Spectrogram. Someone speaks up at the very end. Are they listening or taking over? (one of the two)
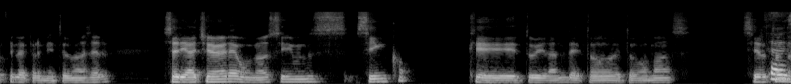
taking over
